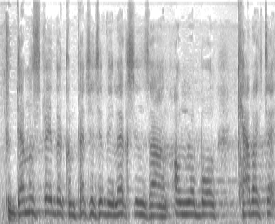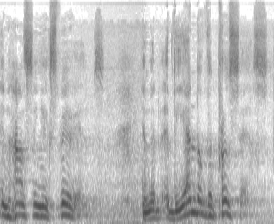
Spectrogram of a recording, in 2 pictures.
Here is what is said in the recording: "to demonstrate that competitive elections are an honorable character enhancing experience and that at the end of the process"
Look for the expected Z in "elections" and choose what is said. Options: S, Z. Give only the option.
Z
